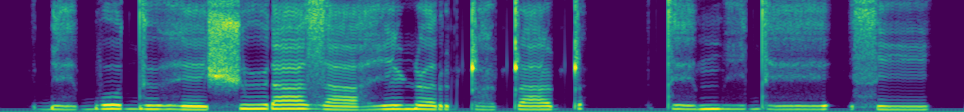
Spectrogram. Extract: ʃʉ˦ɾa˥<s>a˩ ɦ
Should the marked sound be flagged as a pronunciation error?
yes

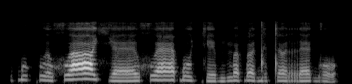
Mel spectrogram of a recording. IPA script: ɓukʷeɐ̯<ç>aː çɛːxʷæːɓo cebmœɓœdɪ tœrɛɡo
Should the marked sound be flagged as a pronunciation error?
yes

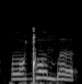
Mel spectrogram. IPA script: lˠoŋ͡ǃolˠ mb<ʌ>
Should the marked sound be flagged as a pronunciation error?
yes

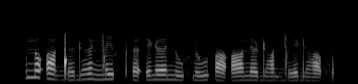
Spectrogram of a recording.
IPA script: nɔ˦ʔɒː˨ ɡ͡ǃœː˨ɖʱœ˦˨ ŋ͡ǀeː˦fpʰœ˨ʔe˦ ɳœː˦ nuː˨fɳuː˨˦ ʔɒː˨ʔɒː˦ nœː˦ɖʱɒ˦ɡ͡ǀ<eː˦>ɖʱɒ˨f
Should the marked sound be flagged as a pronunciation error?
no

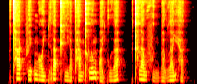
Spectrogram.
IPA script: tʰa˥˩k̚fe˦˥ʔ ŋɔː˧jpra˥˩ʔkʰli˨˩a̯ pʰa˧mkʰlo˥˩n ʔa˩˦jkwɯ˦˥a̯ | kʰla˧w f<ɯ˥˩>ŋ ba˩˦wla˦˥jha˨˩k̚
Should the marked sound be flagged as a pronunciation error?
yes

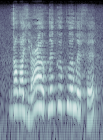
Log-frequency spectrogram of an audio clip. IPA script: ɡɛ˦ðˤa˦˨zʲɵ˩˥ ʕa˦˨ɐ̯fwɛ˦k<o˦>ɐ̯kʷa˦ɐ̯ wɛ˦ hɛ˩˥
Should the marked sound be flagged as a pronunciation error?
yes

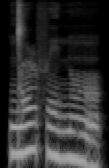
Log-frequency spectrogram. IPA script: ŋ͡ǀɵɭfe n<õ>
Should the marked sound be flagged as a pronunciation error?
no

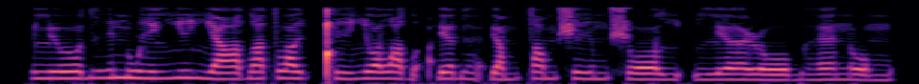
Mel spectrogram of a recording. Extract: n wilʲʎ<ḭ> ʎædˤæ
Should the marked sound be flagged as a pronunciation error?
yes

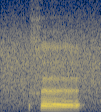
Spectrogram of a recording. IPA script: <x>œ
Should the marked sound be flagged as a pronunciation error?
no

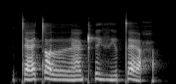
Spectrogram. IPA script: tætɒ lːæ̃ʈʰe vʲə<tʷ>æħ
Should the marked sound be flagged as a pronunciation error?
yes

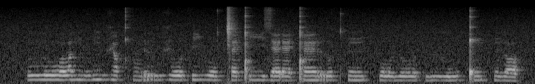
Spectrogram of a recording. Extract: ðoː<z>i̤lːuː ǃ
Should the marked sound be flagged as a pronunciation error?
yes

